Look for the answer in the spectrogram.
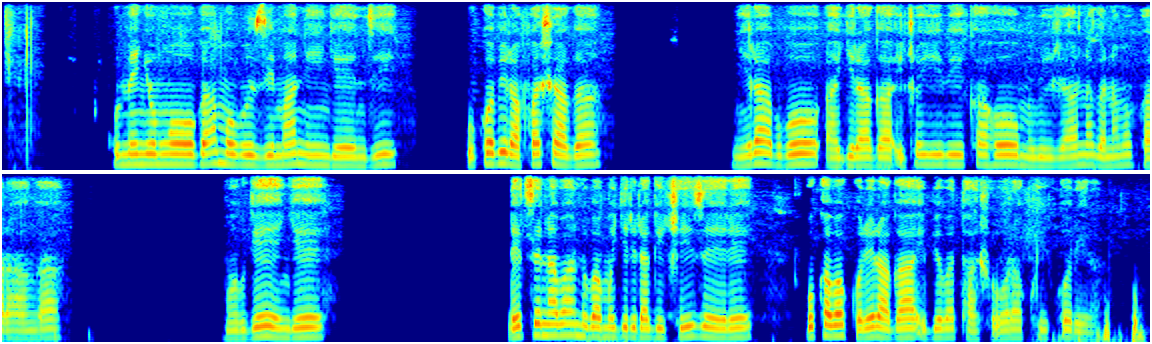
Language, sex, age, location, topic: Kinyarwanda, female, 50+, Musanze, education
